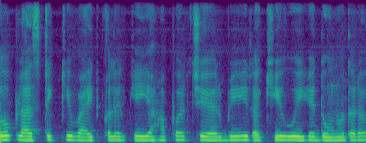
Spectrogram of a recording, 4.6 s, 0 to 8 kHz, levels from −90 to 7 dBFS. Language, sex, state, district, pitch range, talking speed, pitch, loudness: Hindi, female, Bihar, Katihar, 190-200 Hz, 195 wpm, 195 Hz, -15 LUFS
